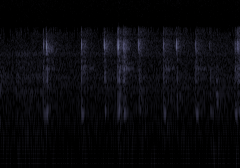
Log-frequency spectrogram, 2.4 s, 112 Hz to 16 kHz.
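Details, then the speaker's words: VVT solenoid tested off the engine with 12 V applied and grounded across its pins: about a dozen crisp, sharp clicks in under three seconds as power is switched on and off. The valve snaps cleanly; the solenoid opens and closes as it should. "so that's a good sign there the solenoid is opening and closing as it should"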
